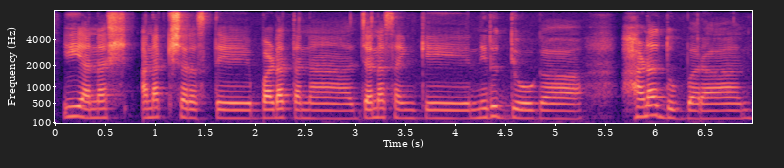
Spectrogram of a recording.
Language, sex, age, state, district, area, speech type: Kannada, female, 45-60, Karnataka, Bidar, urban, spontaneous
